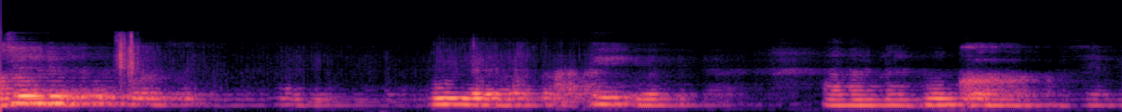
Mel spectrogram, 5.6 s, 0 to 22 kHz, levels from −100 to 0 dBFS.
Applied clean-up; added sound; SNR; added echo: neural mask model DeepFilterNet 3.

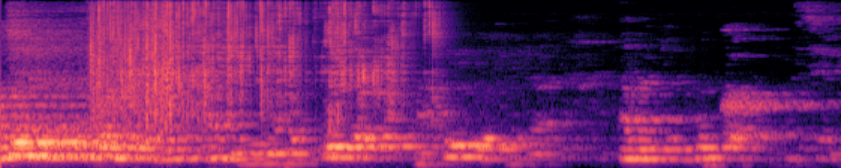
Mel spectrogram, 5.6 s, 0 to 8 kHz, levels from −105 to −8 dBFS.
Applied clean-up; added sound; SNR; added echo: classical method WPE with log-MMSE.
